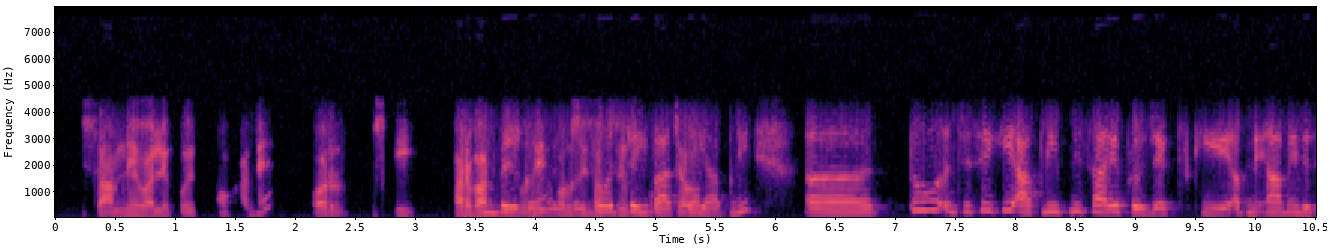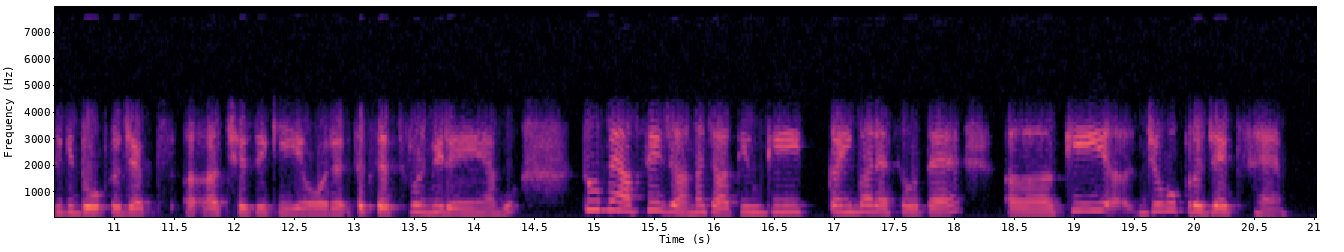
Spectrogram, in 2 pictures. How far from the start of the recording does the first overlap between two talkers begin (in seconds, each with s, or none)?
3.5 s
